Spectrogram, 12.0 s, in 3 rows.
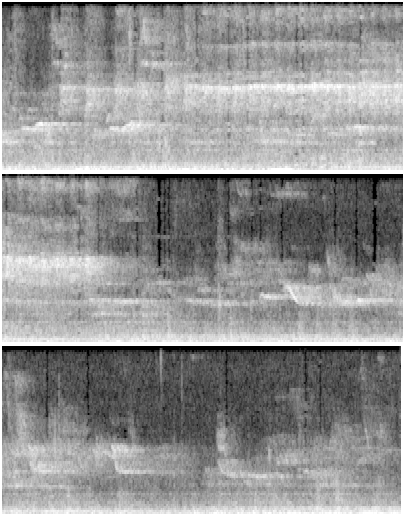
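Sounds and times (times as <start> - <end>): birds singing falling notes: 0.0 - 12.0
steady low hum: 0.0 - 12.0.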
